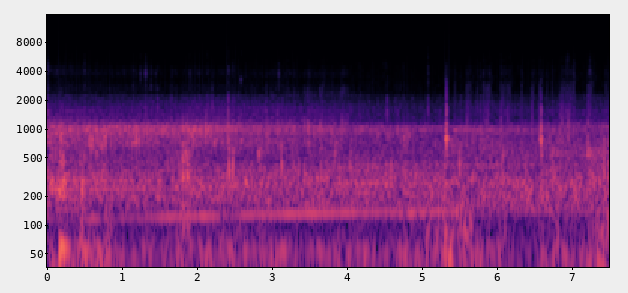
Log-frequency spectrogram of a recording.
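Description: Underwater ambience picked up by a camera below the surface: a muffled rumble with a steady low hum and a few scattered sharp clicks.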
